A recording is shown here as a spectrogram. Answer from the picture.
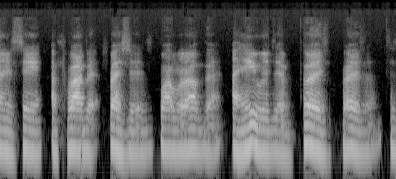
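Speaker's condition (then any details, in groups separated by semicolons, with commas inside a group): Motor neurone disease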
